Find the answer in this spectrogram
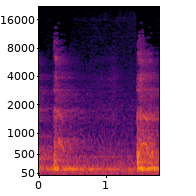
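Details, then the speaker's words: Chest auscultation with a stethoscope while the patient coughs, to judge dry versus wet cough: two short, muffled, low-pitched coughs with a steady low hum between. "Por último, la auscultación termina con la auscultación de la tos, auscultando el tórax mientras el paciente tose."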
